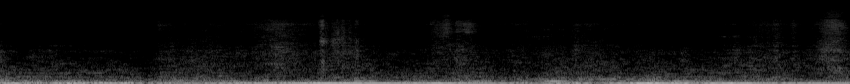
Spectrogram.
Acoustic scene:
elevator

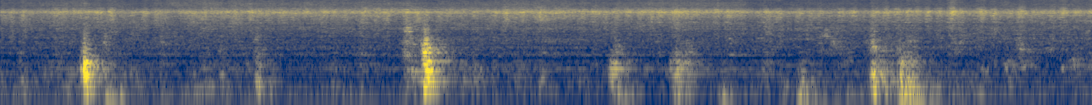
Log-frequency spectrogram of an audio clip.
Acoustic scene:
kitchen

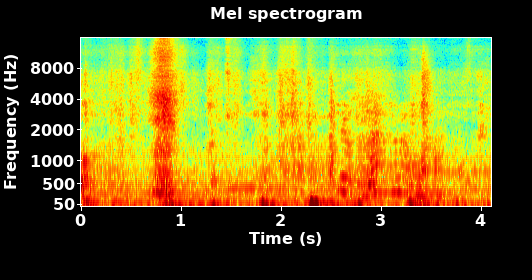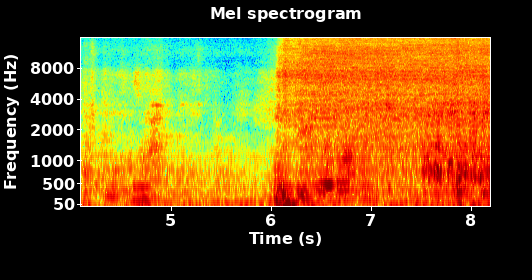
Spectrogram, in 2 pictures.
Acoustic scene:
kitchen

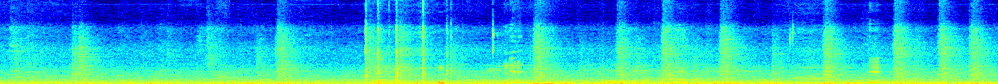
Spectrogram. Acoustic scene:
cafe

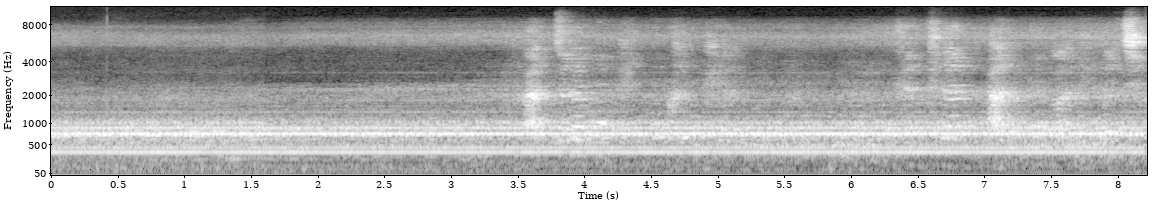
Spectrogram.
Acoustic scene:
subway train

